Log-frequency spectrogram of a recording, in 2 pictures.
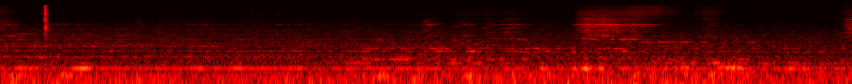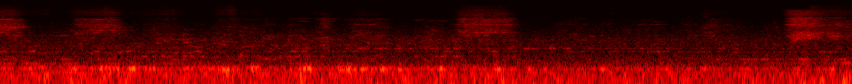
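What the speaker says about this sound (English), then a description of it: "I'm gonna let the train pass, guys." A train passing at a distance, a long steady low rumble and rolling clatter lasting the whole stretch, with faint higher squeals and hiss rising now and then, no talking.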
